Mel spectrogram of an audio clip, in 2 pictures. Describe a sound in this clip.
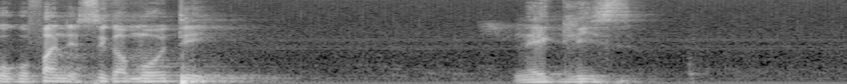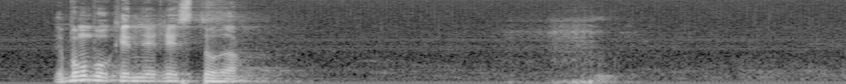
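A man preaches with animation into a microphone, heard through a loudspeaker in a large hall.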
